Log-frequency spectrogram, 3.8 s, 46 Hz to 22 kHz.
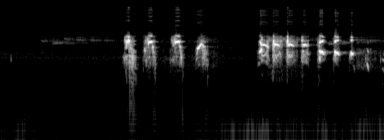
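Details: Nesting female eagle, off the egg at 12:12 am on 8 February 2013 after cooling it for about 25 minutes, gives four harsh, squealing notes, then a quick run of about nine high, chattering notes stepping slightly downward; her mate calls back.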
